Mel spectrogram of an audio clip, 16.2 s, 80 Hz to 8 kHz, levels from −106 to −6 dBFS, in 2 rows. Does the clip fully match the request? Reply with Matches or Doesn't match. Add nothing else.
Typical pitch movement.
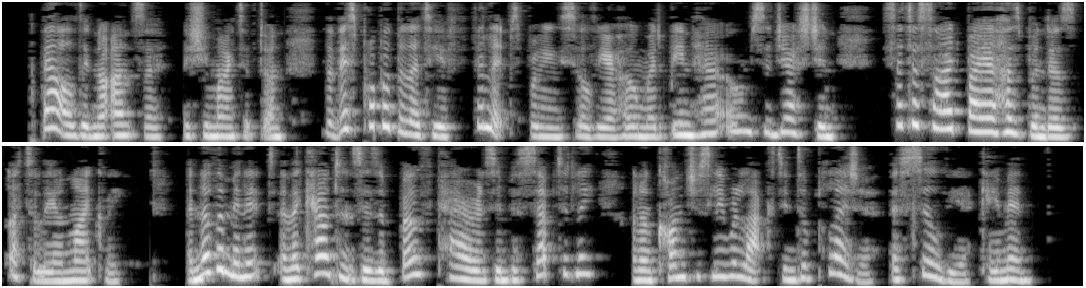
Doesn't match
